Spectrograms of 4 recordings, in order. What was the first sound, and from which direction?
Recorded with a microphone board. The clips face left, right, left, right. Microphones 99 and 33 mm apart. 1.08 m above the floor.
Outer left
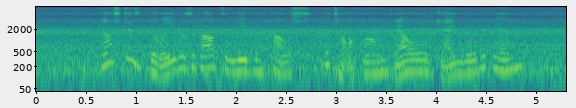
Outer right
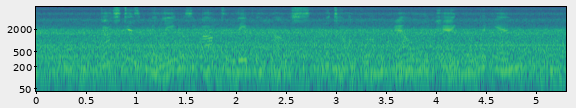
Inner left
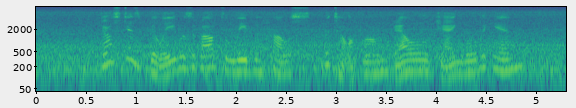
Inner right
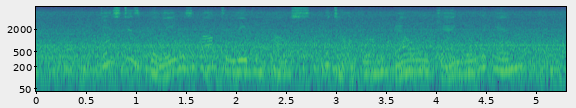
A man speaking, 40° left (ahead or behind).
